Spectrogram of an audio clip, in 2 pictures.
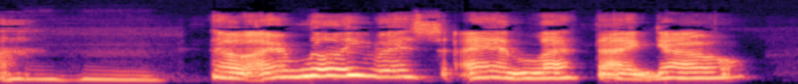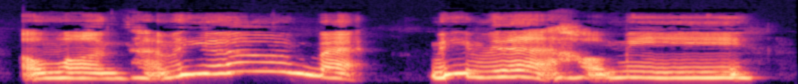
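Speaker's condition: Friedreich's ataxia; progressive, degenerative, moved from walking to walker to wheelchair, uses wheelchair

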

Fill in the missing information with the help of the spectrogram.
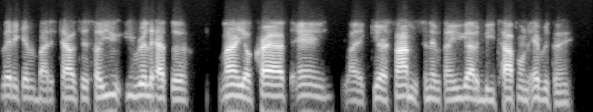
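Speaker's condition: No condition

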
